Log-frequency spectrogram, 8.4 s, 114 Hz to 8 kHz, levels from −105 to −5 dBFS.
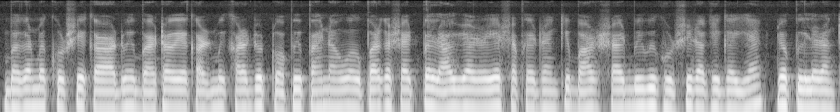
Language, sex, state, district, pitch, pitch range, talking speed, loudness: Hindi, male, Bihar, Sitamarhi, 130 Hz, 130-135 Hz, 280 wpm, -16 LUFS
